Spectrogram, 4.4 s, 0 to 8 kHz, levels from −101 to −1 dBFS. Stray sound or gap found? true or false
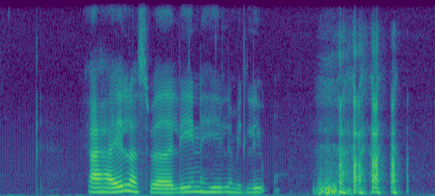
true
